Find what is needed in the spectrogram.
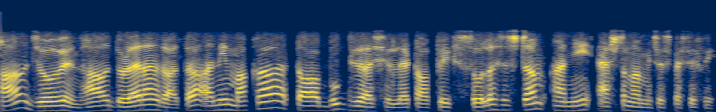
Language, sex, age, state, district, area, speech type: Goan Konkani, male, 18-30, Goa, Bardez, urban, conversation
